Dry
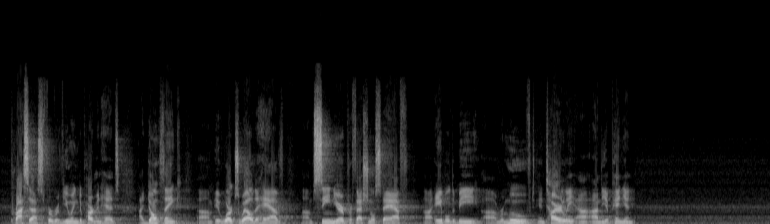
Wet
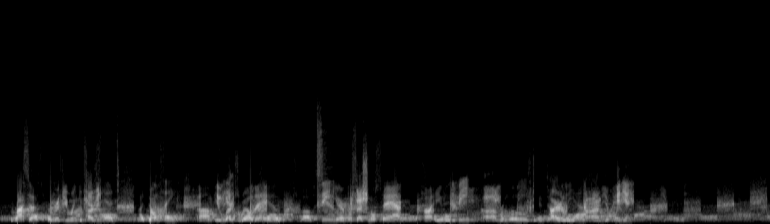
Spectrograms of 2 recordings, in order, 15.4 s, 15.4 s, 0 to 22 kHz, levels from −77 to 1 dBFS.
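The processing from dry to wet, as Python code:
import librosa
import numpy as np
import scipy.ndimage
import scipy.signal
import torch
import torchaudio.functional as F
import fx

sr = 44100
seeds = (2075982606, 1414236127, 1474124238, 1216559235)

p1 = fx.pitch_ramps(x, sr, semitones=4.5, every_ms=1170)
p2 = fx.over_compress(p1, sr, threshold_db=-33.0, ratio=-1.0)
p3 = p1 + (p2 * 10.0 ** (-0.5 / 20.0))
p4 = scipy.signal.sosfilt(scipy.signal.butter(8, 480.0, 'highpass', fs=sr, output='sos'), p3)
p5 = p4 + fx.echo_single(p4, sr, ms=1167, db=-17.0, dry=0)
p6 = fx.filter_held_lowpass(p5, sr, hz=3.0, low_hz=610.0, high_hz=2600.0)
y = p6 * 10.0 ** (-3.5 / 20.0)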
